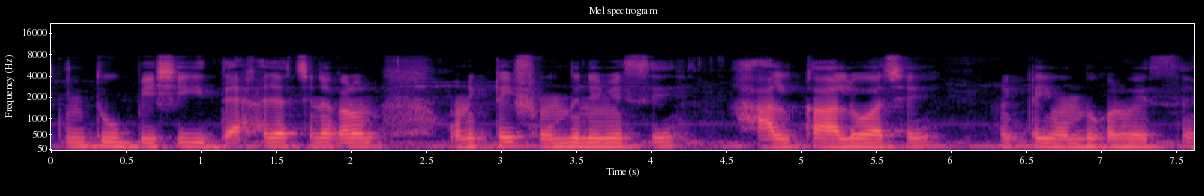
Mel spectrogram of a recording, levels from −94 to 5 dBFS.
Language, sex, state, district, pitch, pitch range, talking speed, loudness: Bengali, male, West Bengal, Kolkata, 130 Hz, 125-135 Hz, 135 wpm, -31 LUFS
